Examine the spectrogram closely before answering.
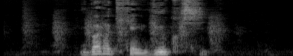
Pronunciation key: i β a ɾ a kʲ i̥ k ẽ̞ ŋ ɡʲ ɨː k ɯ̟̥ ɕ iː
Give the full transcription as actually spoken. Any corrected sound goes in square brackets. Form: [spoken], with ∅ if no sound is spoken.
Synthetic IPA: i [b] a ɾ a kʲ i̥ k ẽ̞ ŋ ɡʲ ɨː k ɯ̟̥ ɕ [i]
